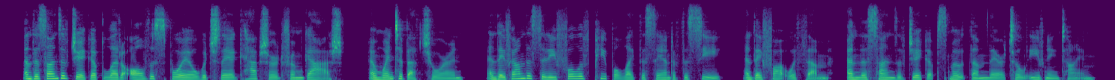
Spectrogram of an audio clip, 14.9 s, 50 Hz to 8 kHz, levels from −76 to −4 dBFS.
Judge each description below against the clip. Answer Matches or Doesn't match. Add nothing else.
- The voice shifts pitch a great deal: Doesn't match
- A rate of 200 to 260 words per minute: Matches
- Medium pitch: Matches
